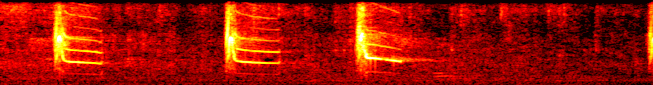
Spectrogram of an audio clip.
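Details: Young ashy tailorbird used as a lure for catching birds, giving three sharp, high chirps with a bright downward-sliding tone, spaced about a second apart over a quiet background.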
